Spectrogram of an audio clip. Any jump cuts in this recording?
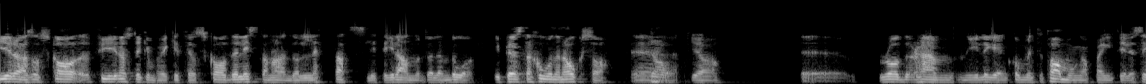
yes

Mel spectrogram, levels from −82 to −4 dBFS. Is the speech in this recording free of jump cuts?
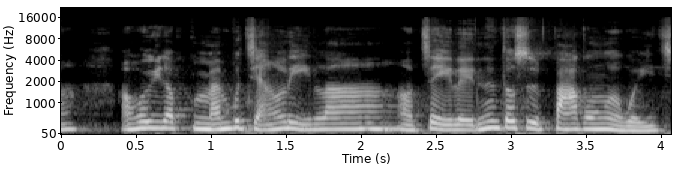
yes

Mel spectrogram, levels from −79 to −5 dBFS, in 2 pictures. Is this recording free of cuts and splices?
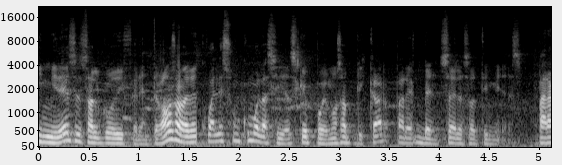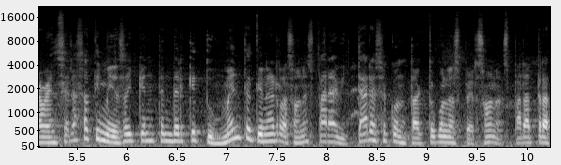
no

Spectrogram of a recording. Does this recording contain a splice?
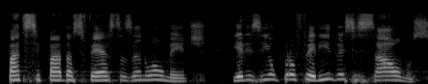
no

